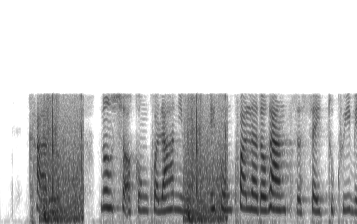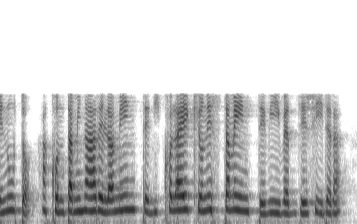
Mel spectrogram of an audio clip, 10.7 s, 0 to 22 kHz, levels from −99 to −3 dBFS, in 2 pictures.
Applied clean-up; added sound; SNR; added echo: none; Walk, footsteps; -2 dB; none.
